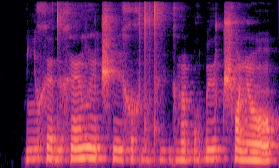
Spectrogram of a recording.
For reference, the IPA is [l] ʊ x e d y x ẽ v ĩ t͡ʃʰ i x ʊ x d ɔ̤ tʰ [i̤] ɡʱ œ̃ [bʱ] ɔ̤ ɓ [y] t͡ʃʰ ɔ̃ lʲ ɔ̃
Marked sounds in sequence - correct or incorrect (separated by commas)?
incorrect, correct, incorrect, correct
